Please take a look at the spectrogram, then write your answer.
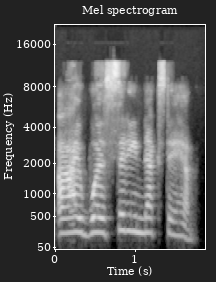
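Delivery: slow, insistent relaying; emphatic spirit message. Acted. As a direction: spell it out as the proud witness. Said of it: "She's like".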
